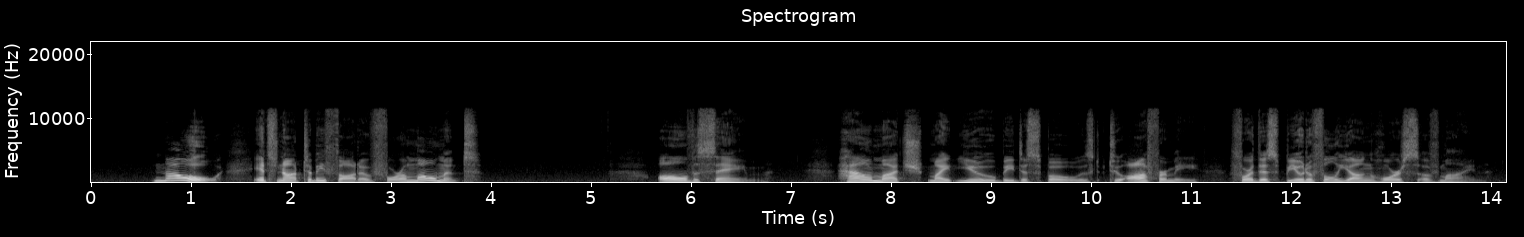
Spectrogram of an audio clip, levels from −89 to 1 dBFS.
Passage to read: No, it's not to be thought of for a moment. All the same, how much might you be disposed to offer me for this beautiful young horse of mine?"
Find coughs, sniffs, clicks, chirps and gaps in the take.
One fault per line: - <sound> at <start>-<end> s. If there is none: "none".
none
